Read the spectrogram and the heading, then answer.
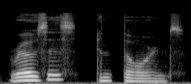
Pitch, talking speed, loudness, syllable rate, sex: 170 Hz, 95 wpm, -18 LUFS, 2.6 syllables/s, female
